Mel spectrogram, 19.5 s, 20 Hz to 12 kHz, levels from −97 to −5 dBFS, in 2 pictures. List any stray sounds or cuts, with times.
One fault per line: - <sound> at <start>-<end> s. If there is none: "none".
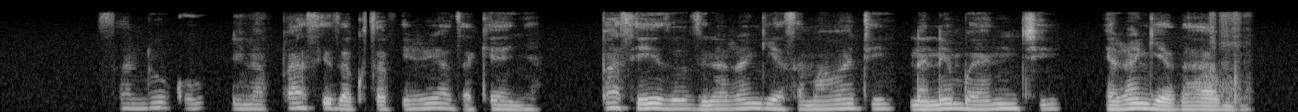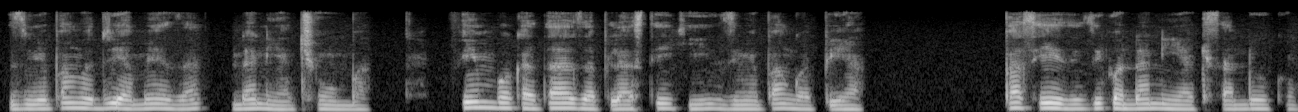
none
